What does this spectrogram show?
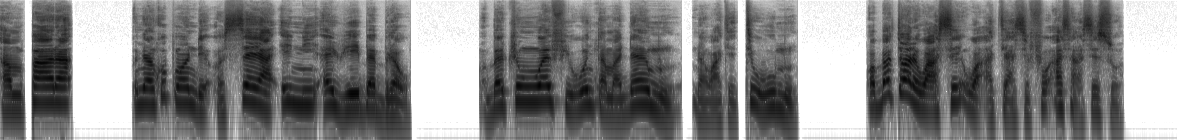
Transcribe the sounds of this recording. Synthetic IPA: ã˨m˨paː˦ɾa˦ | o˨ɲã˨ŋkʰo˦pʰɔ̃˦ndɪ˨ʔɔ˨sɛ˦a˨ʔe˦nĩ˦æ˦ɥi˨e˦bɛ˦bɾɛ˨wʊ˨ | ɔ˨bɛ˦t͡ɕᶣɪ̃˦nwʊ̃˦æ˦fi˨wʊ̃˦n̩˦tʰã˨mã˨dã˦mũ˨nã˨wɔ̰˨a̰˨tʰɪ˨tʰɪ˦wwʊ˦mũ˨ | ɔ˨bɛ˦tʰɔ˦ɾɪ˨wɔ˨a˨sɪ˦wɔ˨ʔa̰˨tʰɪ˨a˨sɪ˨fʊ˦ʔa˦sa̰ː˨sɪ˦sʊ̰˨

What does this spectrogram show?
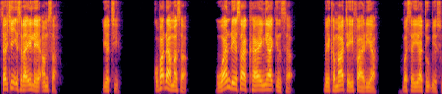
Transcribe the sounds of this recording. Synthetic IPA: sɐ˦ɽkʲɪ˦ŋʔɪ˨s̬ɾaː˦ʔiː˦la˨jaː˦ʔa˦msa̰˨ | jaː˦t͡ʃeː˦ | kʷu˨ɸɐ˦ɗa˨mɐ˦sa̰˨ | wɐ˦nda˨jaː˦sa˦˨kaː˦jɐ˦ɲjaː˦kʲʼɪ˨nsa̰˨ʔ | ba˨jkaː˨maː˦ta˨ji˦ɸaː˨ɽɪ˦jaː˨ | ba˨sa˦jːaː˦tuː˦ɓeː˨su̥˦ʔ

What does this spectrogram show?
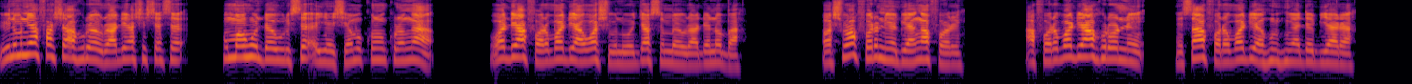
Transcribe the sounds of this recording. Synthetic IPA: i˦nũ˦m˦nʊ̃˦a˦fa˦ɕɛ˦a˦˨ɦʊ˦ɾʊ˦æ˨wu˨ɾa˨dɪ˦a˦ɕɪ˦ɕɛ˦sɛ˦ | hʊ̃˦mã˦hũ˦dæ˦˨wu˨ɾu˨sɛ˦ʔæ˨jæ̃˨n˨ɕi˨ɛ˨˦mʊ̃˦kʰʊ˦ɾʊ̃˦kʰʊ˦ʊ̃˦ŋa˨ | wʔɔ̰˦dɪ˦a˨fɔ˨ɾɪ˨bɔ˦dɪ˦a˨wɔ˦ɕɪ˨wnɪ̃˨ɔ˨d͡ʑa˦sʊ˦mã˨wu˨ɾa˨dɪ˦nʊ̃˦ba˨˦ | ɔ˨ɕɪ˦wa˦fɔ˨ɾɪ˦nɪ̃˨æ˨du˨a˨ŋ˦a˦fɔ˨ɾɪ˦ | a̰˨fɔ˨ɾɪ˨bɔ˦dɪ˦a˦ɦʊ˦ɾʊ˦nɪ̃˨ | n̩˨sã˦a˦fɔ˨ɾɪ˨bɔ˦dɪ˦æ˨ɦũ˦ɦĩ˦a˦dæ˦bi˦a˦ɾa˦

